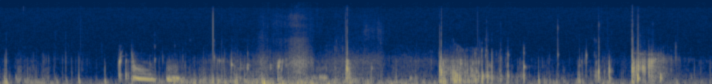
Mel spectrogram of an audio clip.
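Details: Stomach growling; borborygmi.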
